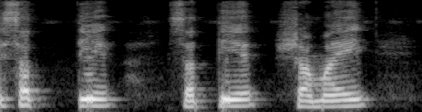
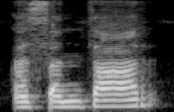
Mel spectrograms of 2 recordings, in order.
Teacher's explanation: हमारे जो आगे वाले दांत हैं उनके पीछे वाले हिस्से को हमारी जो जीभ है वो टच कर रही है। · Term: सपेरे वाले स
